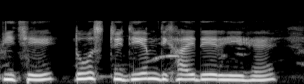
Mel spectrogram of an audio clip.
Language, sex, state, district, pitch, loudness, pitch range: Hindi, female, Arunachal Pradesh, Longding, 230 Hz, -11 LUFS, 220-250 Hz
